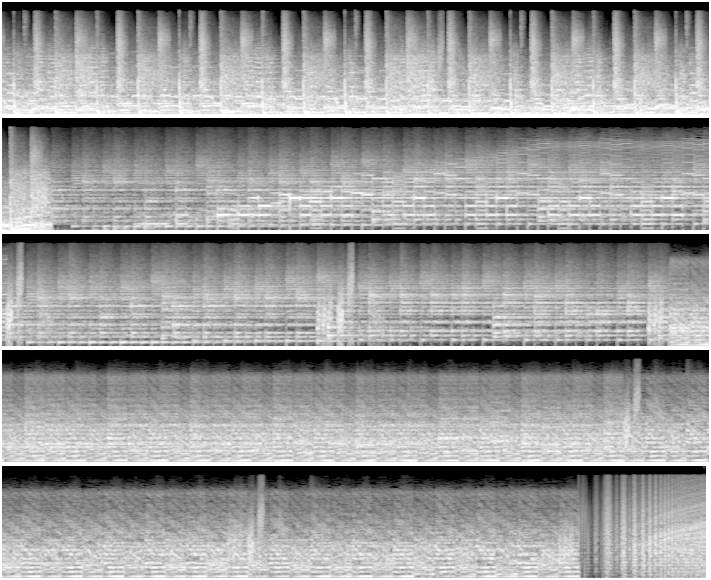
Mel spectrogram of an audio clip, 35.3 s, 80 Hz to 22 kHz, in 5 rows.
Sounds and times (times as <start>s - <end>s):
Techno: 0.0s - 35.3s.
